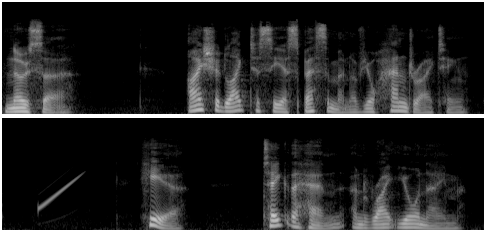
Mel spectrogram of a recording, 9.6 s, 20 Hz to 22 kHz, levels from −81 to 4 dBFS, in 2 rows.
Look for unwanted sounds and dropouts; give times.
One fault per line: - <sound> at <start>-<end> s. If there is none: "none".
- chirp at 5.2-5.7 s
